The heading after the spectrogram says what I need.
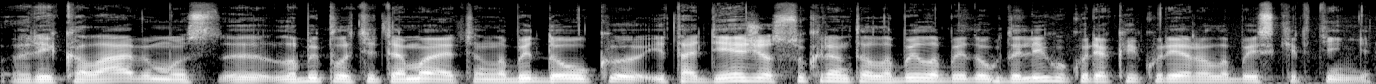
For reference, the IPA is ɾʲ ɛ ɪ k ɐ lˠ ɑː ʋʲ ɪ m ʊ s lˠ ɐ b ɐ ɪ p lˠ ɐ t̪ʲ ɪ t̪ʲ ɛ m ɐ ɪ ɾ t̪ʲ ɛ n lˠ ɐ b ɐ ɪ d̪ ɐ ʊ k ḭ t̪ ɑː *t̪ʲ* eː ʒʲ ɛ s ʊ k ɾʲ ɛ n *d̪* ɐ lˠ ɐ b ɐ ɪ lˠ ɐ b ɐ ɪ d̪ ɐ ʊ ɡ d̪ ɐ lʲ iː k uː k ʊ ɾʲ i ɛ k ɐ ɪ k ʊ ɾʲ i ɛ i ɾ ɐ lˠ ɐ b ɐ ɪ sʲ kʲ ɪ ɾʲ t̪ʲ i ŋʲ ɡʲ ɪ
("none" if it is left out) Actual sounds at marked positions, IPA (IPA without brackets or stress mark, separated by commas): d̪ʲ, t̪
